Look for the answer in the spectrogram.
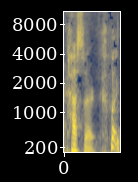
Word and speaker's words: Cussler: Cussler.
